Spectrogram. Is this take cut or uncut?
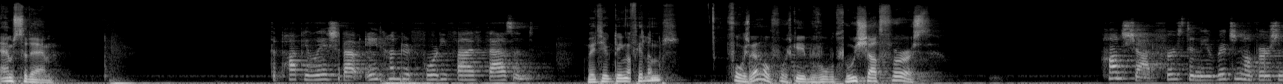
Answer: cut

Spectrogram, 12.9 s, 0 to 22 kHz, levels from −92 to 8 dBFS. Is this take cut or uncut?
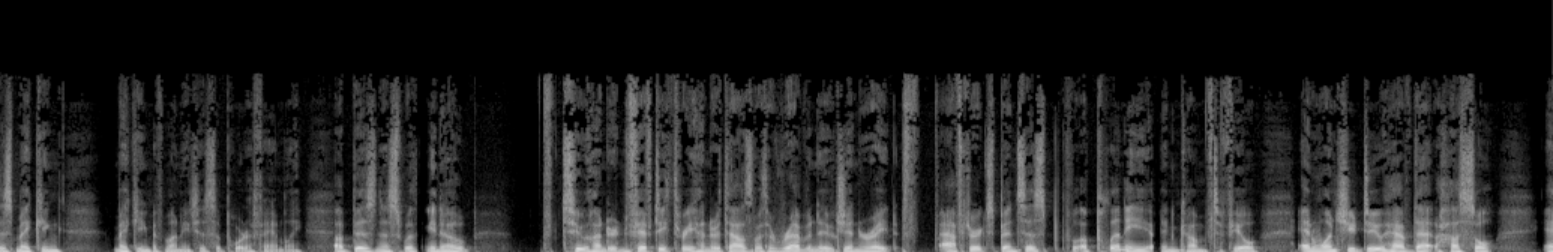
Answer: cut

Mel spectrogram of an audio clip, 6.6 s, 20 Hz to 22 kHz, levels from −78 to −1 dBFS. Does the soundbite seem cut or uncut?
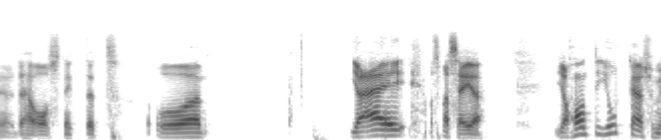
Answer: uncut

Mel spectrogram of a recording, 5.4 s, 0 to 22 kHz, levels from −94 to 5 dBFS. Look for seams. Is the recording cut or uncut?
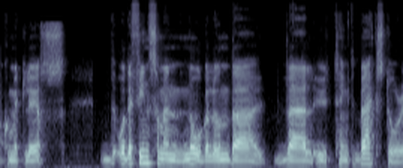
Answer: uncut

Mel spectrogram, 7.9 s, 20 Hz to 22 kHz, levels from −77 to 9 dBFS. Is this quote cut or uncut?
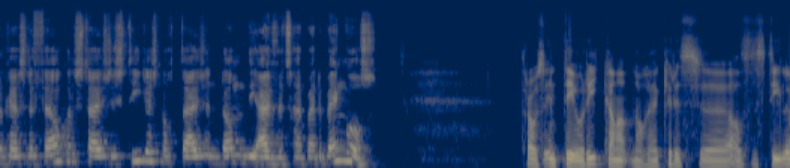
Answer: uncut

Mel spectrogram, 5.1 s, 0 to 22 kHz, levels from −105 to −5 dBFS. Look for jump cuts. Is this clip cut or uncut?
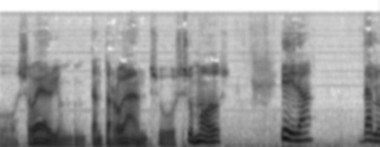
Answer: cut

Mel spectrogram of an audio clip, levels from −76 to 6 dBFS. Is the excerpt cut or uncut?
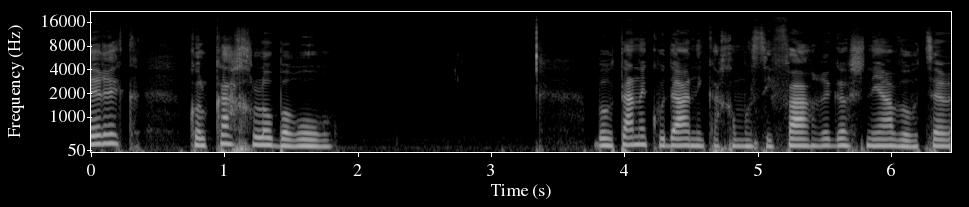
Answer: uncut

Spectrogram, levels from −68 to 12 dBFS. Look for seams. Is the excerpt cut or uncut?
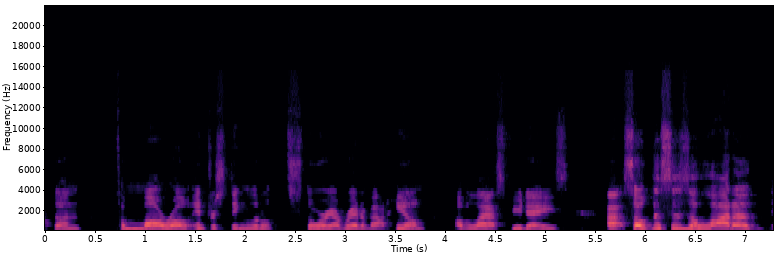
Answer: uncut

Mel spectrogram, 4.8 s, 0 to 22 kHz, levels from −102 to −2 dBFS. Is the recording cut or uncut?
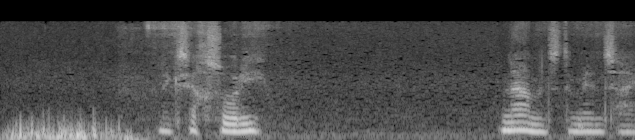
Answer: uncut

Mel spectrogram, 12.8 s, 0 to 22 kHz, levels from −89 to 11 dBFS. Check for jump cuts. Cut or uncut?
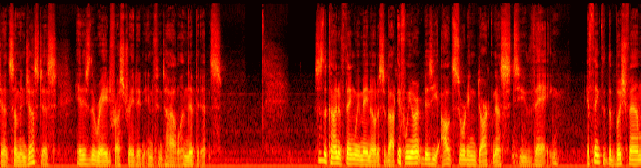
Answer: cut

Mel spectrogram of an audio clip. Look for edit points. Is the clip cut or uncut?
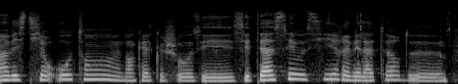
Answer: uncut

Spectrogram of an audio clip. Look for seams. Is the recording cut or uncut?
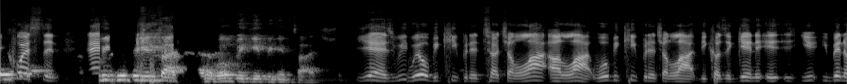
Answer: cut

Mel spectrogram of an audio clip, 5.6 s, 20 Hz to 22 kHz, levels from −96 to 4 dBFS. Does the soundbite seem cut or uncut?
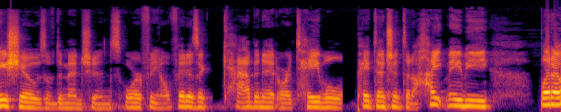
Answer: cut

